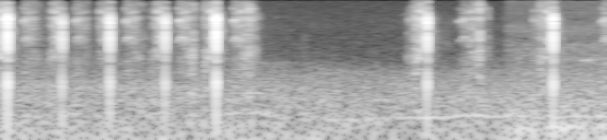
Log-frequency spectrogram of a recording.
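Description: Scissors snip quickly and crisply, cutting a woman's hair, a run of about five sharp cuts, then a short pause before a few more snips. Clear, with no voices.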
